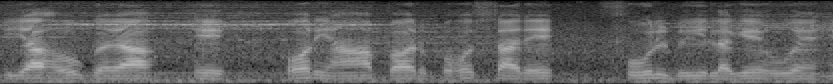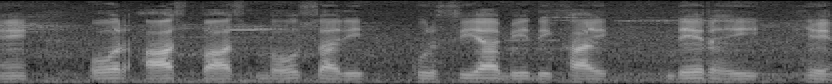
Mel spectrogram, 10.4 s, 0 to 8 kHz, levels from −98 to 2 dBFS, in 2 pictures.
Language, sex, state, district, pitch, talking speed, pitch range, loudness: Hindi, male, Bihar, Bhagalpur, 105 Hz, 140 wpm, 100-110 Hz, -31 LUFS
